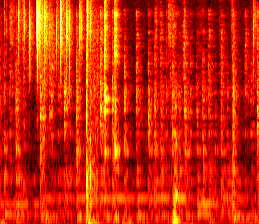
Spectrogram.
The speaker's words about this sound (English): Oh, let's knock these dice to the floor here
